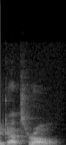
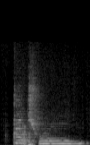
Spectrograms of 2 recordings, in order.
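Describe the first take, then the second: First: Said in the usual way. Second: Very high, soft held notes; playful high echo. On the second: Pretend. Game master echoing the call for a guts roll, high and soft.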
